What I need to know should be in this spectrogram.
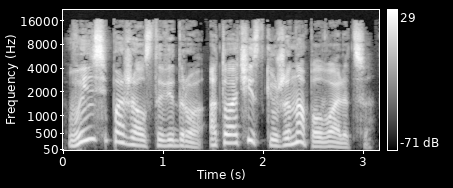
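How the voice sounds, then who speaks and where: A man's voice: a little high, lively intonation, normal speed, dry recording, studio quality, voice pushed up, close to an everyday voice. Man putting on a fussy, grumbling aunt. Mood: fussing. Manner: grumbling yet kindly. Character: fussy caring middle-aged aunt.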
